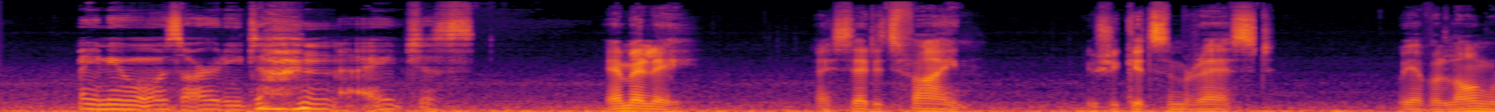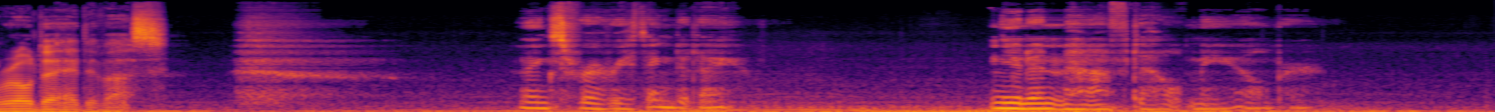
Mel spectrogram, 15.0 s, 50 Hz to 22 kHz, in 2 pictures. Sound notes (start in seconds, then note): 8.6 Emily sighs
